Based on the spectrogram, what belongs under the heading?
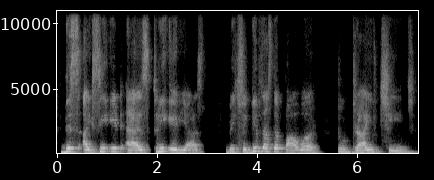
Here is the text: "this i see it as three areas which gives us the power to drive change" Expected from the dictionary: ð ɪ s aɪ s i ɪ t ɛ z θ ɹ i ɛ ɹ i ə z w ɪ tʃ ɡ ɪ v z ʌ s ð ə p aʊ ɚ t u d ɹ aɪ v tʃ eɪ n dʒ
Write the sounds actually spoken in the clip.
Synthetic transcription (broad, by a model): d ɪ s aɪ s i ɪ t ɛ z t ɹ i ɛ ɹ i ə z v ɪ tʃ ɡ ɪ v z ʌ s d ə p aʊ ɚ t u d ɹ aɪ v tʃ eɪ n dʒ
